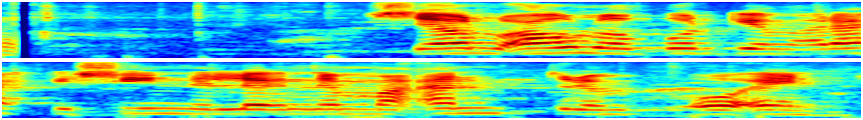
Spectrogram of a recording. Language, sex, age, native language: Icelandic, male, 11, Icelandic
